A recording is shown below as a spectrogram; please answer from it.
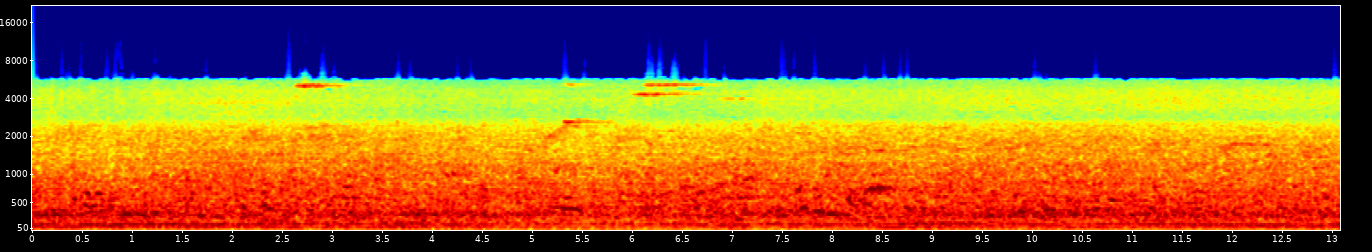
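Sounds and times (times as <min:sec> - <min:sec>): city street noise: 0:00.0 - 0:13.0
faint high squeals: 0:02.6 - 0:03.2, 0:05.3 - 0:07.2.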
